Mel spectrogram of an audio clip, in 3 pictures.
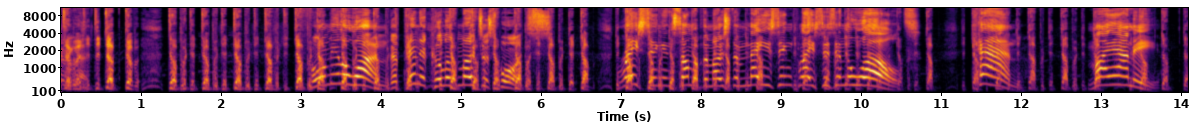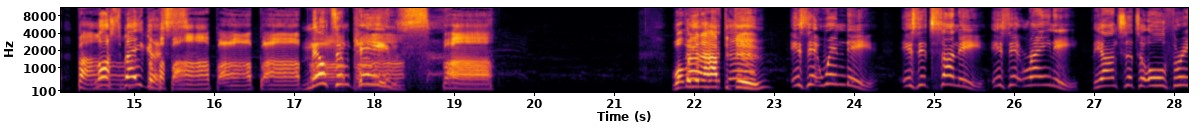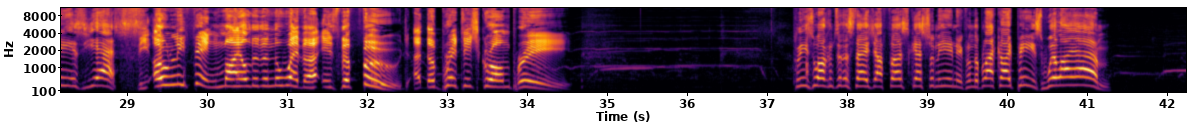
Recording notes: Live From The Silverstone Grand Prix. Record live from the track in front of an audience.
